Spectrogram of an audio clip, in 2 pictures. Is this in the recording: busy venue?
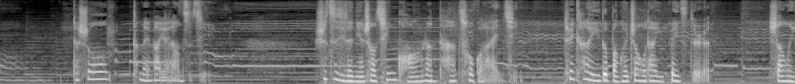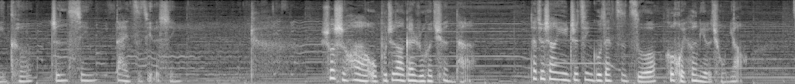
no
